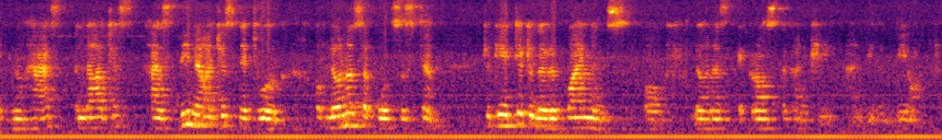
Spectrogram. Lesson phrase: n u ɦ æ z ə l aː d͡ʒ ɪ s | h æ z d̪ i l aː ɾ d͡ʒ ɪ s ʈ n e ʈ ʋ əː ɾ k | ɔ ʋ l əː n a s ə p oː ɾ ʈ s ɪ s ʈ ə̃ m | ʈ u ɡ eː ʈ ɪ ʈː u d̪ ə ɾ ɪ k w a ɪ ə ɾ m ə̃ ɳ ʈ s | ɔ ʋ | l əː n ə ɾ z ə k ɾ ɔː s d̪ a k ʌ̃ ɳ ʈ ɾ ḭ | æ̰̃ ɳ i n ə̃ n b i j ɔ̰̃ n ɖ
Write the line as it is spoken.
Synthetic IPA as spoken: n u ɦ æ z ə l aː d͡ʒ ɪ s | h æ z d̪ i l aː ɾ d͡ʒ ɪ s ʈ n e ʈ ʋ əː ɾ k | ɔ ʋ l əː n ə s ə p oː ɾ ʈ s ɪ s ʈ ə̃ m | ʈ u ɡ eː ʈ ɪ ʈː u d̪ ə ɾ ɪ k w a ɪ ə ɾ m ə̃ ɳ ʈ s | ɔ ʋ | l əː n ə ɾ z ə k ɾ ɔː s d̪ ə k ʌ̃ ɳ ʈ ɾ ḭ | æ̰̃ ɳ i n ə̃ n b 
